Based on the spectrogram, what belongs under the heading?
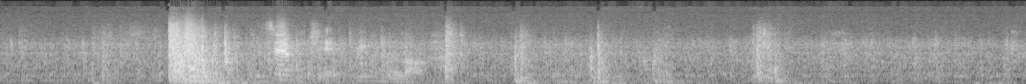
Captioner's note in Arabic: انفجار; صوت ارتطام الجذع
